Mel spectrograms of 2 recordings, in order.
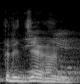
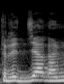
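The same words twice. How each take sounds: First: त्रिज्याखंड said as 'trijya-khand' with a short vowel before ख; short vowel after ज्य. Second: त्रिज्याखंड with a long 'aa' after ज्य. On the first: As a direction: drop the long aa in त्रिज्याखंड, as the corrected form. (त्रिज्याखंड को बिना 'आ' की मात्रा, त्रिज्यखंड बोलें) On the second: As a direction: say त्रिज्याखंड with the aa-matra sounded, as the wrong form. (त्रिज्याखंड में 'आ' की लंबी मात्रा के साथ) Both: Shown as a demonstration. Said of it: "आगा डंडा नहीं है".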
